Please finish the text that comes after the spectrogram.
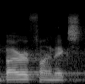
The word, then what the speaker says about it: Biorefinex: and food waste, and he created the amazing Biorefinex thermal hydrolysis technology. That's how we pronounce it.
